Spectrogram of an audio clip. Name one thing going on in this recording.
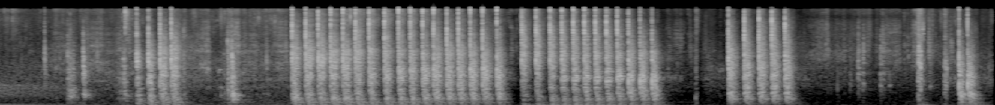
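A hammer taps rapidly on wooden boards.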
